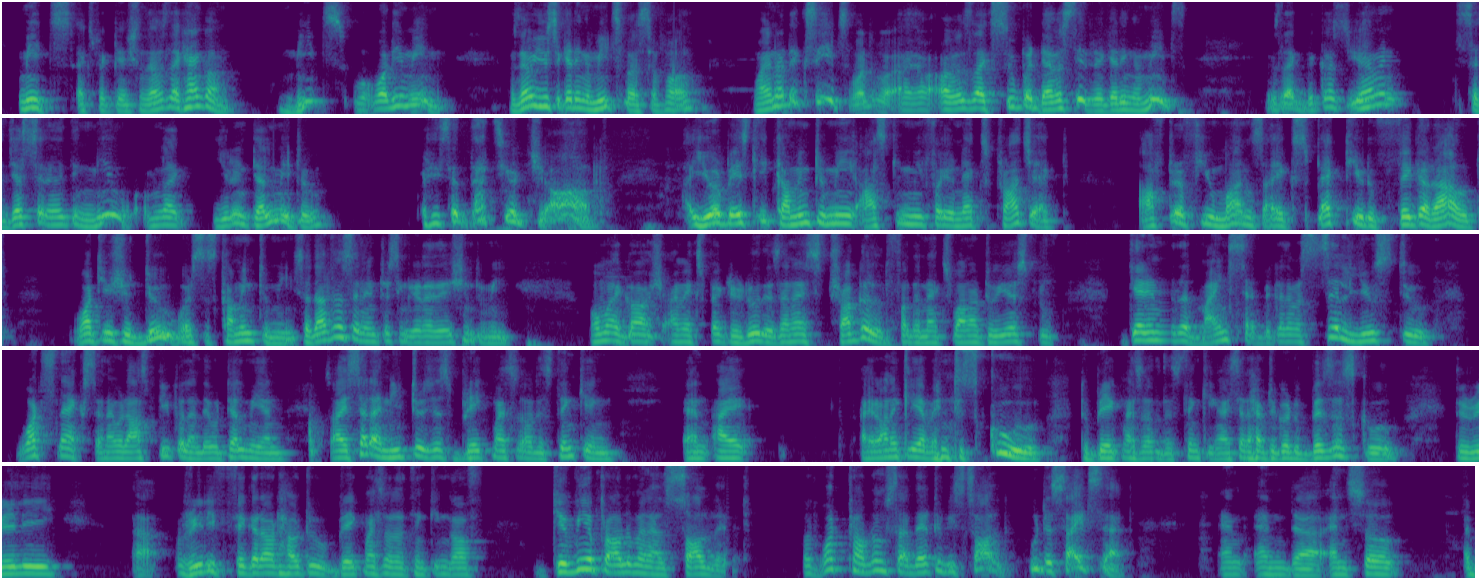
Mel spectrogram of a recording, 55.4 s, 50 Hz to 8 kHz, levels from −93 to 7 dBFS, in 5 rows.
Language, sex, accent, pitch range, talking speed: English, male, Indian, 120-155 Hz, 230 wpm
